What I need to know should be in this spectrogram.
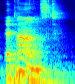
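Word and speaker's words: advanced: এডভান্স এডভান্সড এডভান্স এইটা হবে এইটা এডভান্সড দেখো এখানে ডি আছে ডি এর উচ্চারণটা কিন্তু টি হয়ে যাচ্ছে এখানে এখানে এই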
